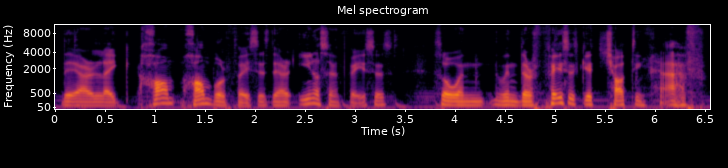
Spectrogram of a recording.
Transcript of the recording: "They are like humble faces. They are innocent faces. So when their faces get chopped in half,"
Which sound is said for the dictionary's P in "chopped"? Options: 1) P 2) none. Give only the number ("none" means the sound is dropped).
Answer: 2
